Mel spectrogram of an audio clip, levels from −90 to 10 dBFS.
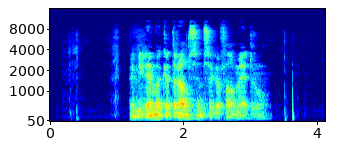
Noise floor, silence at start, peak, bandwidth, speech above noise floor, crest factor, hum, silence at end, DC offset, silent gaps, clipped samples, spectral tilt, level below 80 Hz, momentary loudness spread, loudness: -70 dBFS; 0.95 s; -6 dBFS; 11 kHz; 45 dB; 22 dB; none; 0.9 s; under 0.1%; none; under 0.1%; -4.5 dB/octave; -70 dBFS; 14 LU; -25 LUFS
